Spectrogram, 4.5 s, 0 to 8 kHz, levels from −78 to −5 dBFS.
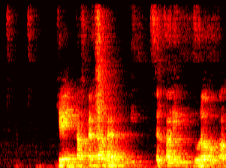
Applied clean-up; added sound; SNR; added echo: none; none; none; reverberation time 0.9 s.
